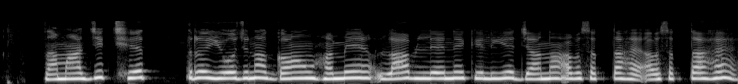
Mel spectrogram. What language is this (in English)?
Magahi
